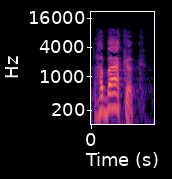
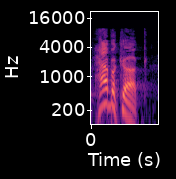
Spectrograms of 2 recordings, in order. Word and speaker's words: Habakkuk: And by the way, to all my British friends, my European guests today, yes, in America, we pronounce it Habakkuk.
